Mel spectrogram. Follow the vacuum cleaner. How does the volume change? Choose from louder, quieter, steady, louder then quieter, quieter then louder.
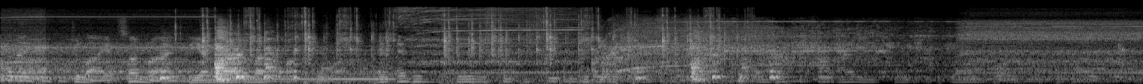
steady.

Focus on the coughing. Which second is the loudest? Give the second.
2 s.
